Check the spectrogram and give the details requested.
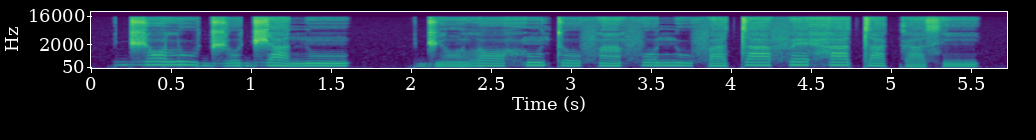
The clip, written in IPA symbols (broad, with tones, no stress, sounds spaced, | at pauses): d͡ʒ ɔ˦ l u˦˨ d͡ʒ o˨˦ d͡ʒ a˦˨ n ũ˧ | d͡ʒ ɔ̃˨ l ɔ˧ h ũ˦ t o˦ f ã˦ f o˦ n u˦˨ f a˧ t a˦ f ɛ˦ h a˦ t a˧ k a˨ s ĩ˧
